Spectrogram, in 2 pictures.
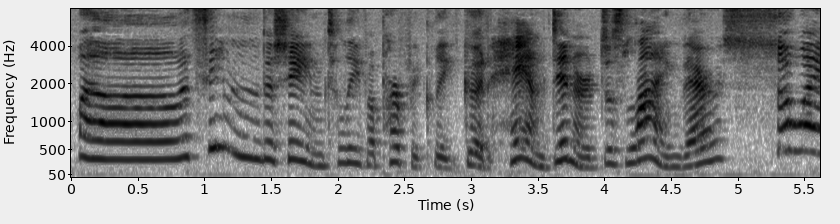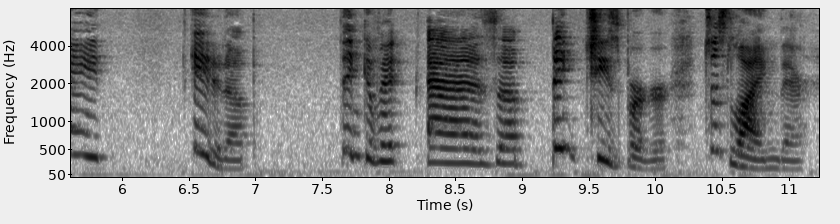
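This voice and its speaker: Female reader for a self-justifying wolf in a children's storybook; bright, high voice, dramatic asides. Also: sing-song, heavily acted. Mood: chatty, self-justifying. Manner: theatrical, drawn-out emphasis, conversational asides. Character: self-justifying male wolf telling his side, folksy and dramatic. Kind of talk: animated storybook read-aloud for children.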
